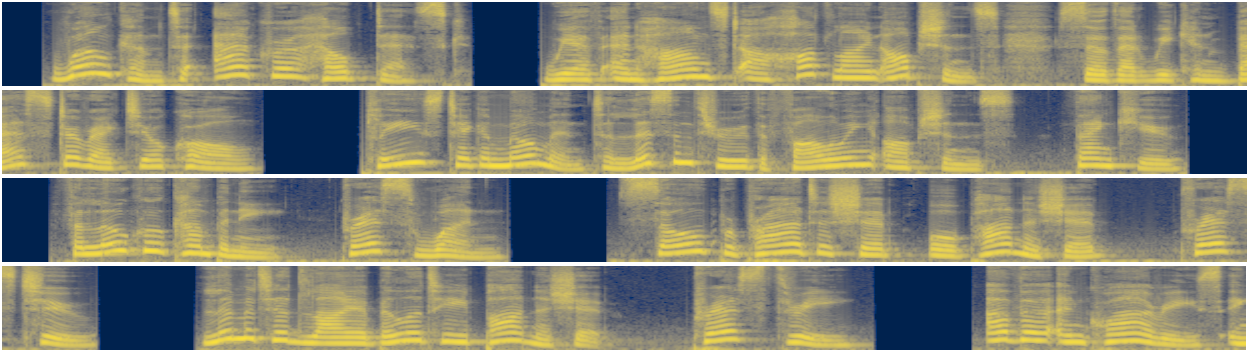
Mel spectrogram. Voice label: Asian English IVR System; ACRA

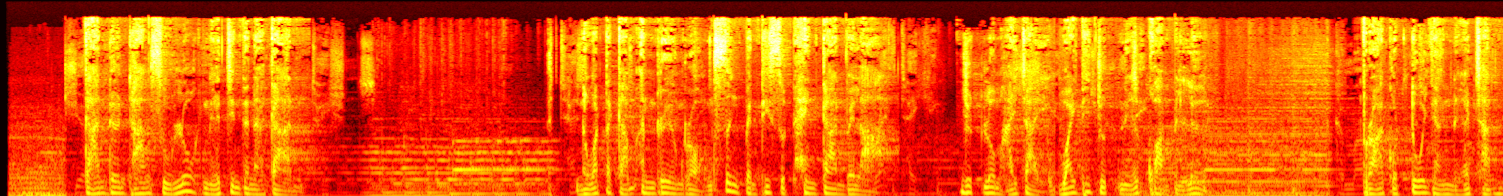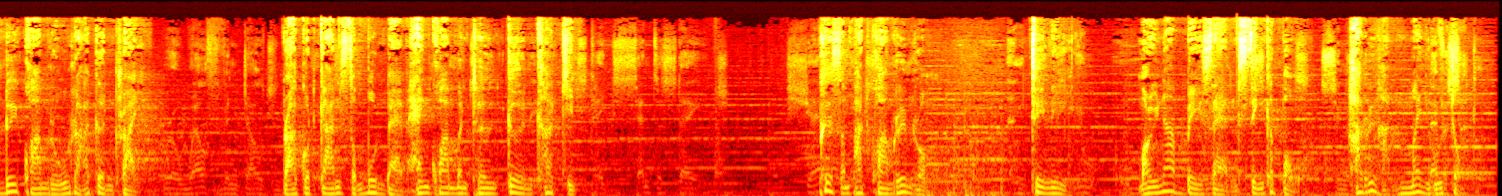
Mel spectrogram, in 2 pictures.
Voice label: Thai Promo M; MBS

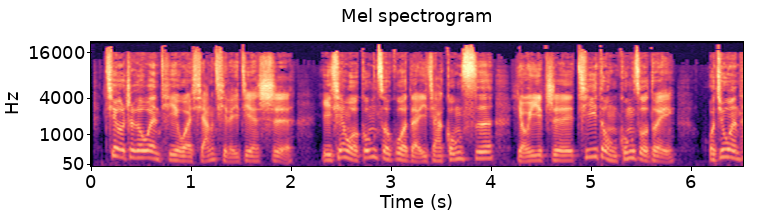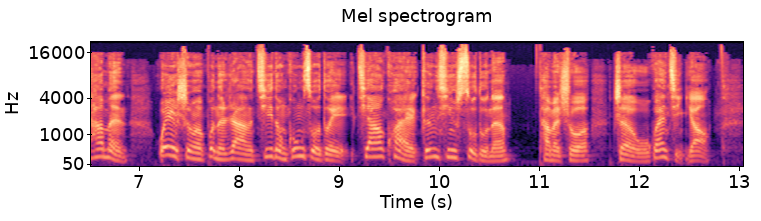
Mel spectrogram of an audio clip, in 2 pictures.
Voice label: Mandarin, China male

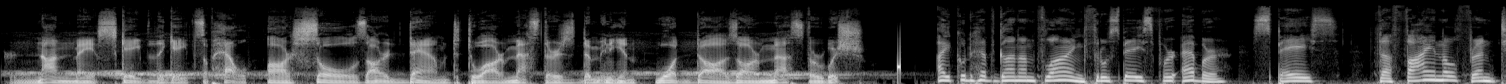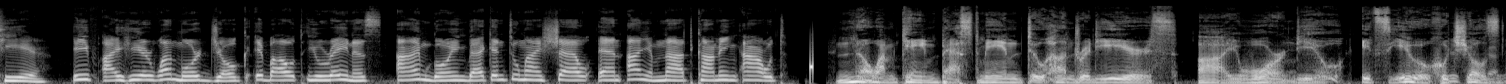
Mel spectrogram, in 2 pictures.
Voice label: Russian Animation and Video Games English, Male

